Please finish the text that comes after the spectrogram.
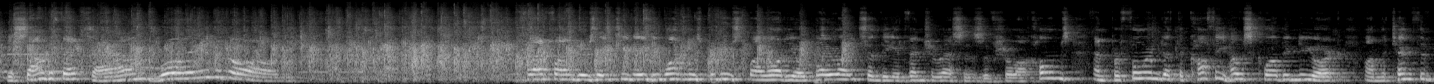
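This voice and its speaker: A man's voice: high voice, animated, normal speed, few pauses. A man reading scripted closing credits as an announcer and playwright. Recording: echoey, noisy room, crowd, distant mic.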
